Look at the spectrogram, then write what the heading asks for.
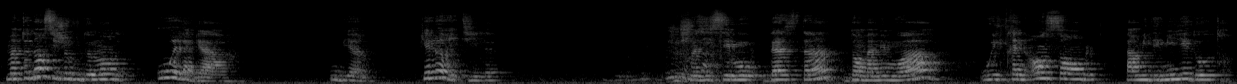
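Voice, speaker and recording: A woman delivering a scripted spoken exposé in a measured, carefully enunciated way, setting phrases apart like quotations. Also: fairly high pitch, animated, recorded from a distance, a little hiss or hum. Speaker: performer in a spoken-word performance lecture. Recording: echoey room, picked up from afar.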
